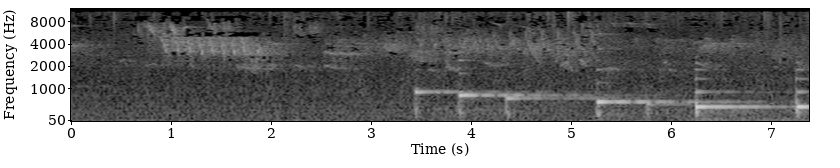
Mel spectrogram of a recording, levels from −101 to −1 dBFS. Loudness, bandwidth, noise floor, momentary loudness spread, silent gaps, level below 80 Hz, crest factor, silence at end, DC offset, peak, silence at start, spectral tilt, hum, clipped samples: -34 LUFS; 11.5 kHz; -54 dBFS; 16 LU; none; -64 dBFS; 18 dB; 0 s; under 0.1%; -16 dBFS; 0 s; -2 dB/octave; none; under 0.1%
